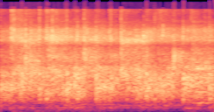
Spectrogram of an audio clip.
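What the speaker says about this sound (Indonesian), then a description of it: "Tepuk tangan buat Virginia" Students in a classroom clap steadily for a classmate, a dense, even patter of many hands that runs the whole length without talk.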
